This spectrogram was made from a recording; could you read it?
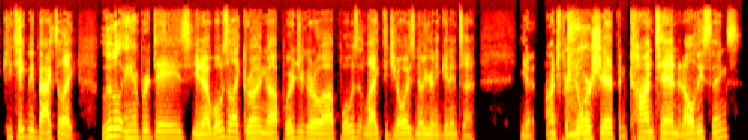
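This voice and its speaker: A man's voice: fairly high pitch, quick pace, no echo, clean studio sound. A man hosting a podcast, talking loosely and playfully and rambling with lots of "like". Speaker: podcast host. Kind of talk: casual interview chat.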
